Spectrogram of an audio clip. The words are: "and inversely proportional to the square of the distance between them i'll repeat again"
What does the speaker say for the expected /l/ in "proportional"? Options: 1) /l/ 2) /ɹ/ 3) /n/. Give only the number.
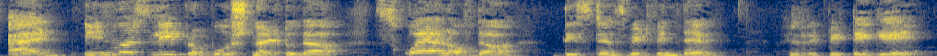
1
